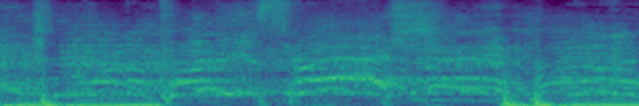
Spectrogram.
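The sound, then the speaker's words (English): Loud, sustained shouting with a hollow, echoing ring, voices rising and wavering in pitch over a steady roar, broken by a few heavy low thuds. “Just shouting with an echo, kind of.”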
